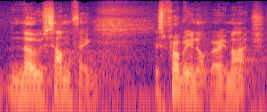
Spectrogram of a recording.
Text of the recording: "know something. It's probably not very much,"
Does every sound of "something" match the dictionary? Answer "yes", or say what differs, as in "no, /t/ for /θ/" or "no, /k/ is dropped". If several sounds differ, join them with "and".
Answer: yes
